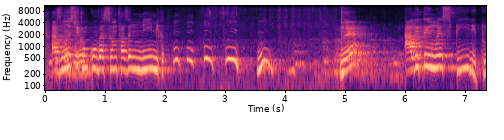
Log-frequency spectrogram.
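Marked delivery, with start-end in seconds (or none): 2.1-3.8 high, tight-lipped hum hum; mock secretive humming; mimed humming. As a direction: hum like mothers signalling in secret. Mothers miming, humming signals.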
